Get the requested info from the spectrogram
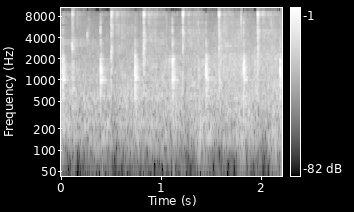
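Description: Table tennis rally: the ball clicking sharply off the rackets and bouncing on the table in a quick, even rhythm, the clicks coming in pairs, about six a second.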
